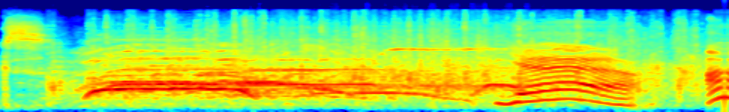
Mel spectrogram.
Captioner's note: audience applauding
